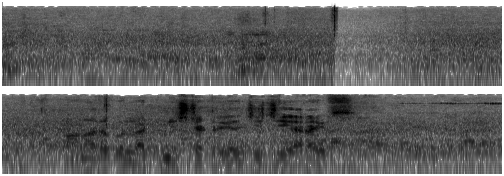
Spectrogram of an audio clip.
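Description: A crowd of men murmurs and chatters nearby outdoors.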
